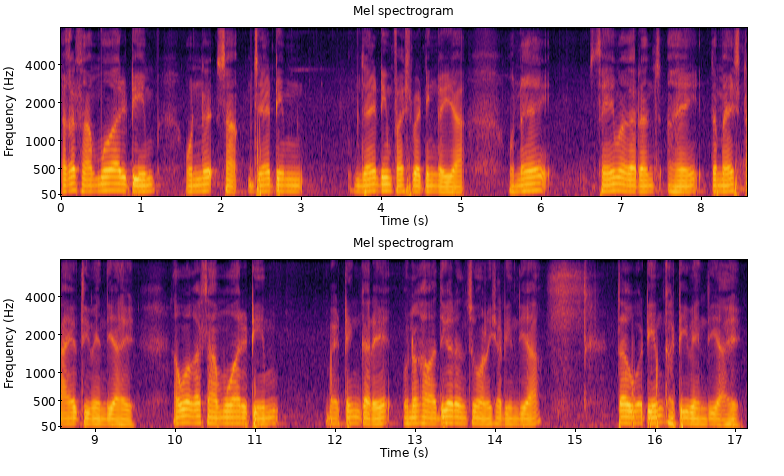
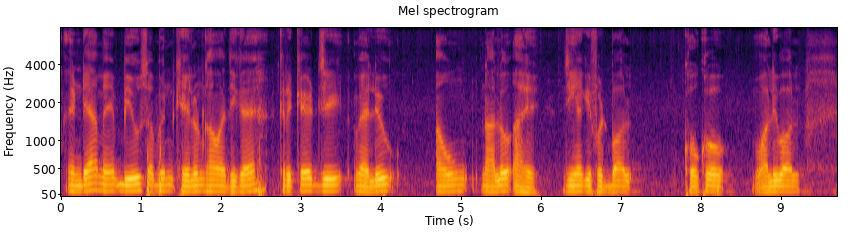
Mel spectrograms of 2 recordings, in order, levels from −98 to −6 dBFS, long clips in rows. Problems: none marked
